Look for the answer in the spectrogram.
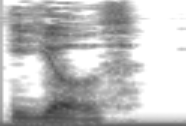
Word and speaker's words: Iyov: His name, it is believed, if it comes from Hebrew, and in fact in Hebrew it would be pronounced Iyov.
